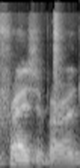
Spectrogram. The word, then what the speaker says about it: Fraserburgh: Are we right in saying Fraserburgh, John? Peter? Is that it's like Edinburgh, isn't it? Yeah. We all say Edinburgh. It's spelled the same.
